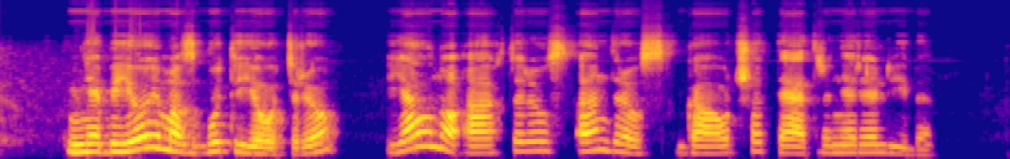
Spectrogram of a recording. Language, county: Lithuanian, Šiauliai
